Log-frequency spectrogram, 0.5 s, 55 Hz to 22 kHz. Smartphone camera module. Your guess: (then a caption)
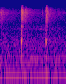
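Floating. Three light knocks on a POCO X8 Pro smartphone near its camera, each producing a brief, faint rattle of the floating lens in the optical image stabilizer over a steady low hum. The rattle reveals that an optical stabilizer is present and working as expected.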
